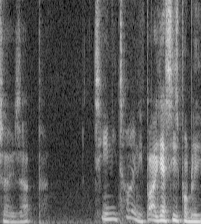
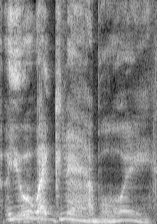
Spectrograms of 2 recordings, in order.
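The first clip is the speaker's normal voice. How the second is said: put-on gruff old man; 4 semitones higher, 4 dB louder than usual. Reading comic, voicing old man.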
